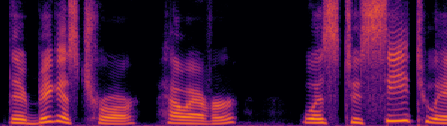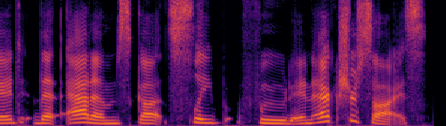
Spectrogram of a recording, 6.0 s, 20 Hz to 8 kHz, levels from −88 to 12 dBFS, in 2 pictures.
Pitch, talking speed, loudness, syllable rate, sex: 235 Hz, 160 wpm, -19 LUFS, 4.8 syllables/s, female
